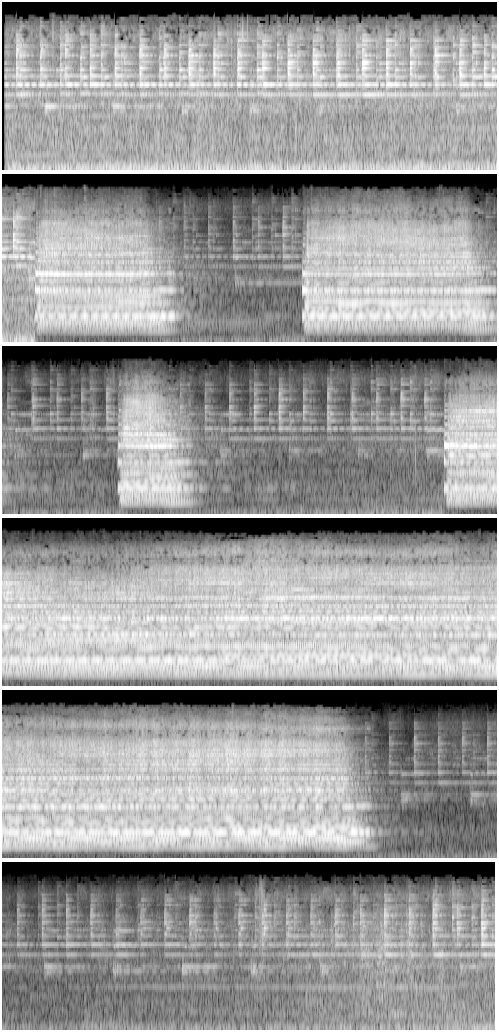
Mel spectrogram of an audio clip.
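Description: Diesel locomotive's air horn sounding the grade-crossing signal: two long blasts, a short one, then a final long blast held about nine seconds. The crossing bell rings faintly underneath. After the horn stops, the locomotive's engine and wheels grow louder as it nears the crossing.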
